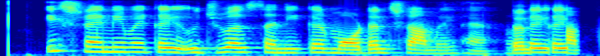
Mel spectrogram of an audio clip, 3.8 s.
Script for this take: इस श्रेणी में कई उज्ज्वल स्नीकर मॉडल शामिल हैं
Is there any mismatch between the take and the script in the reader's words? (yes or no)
yes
